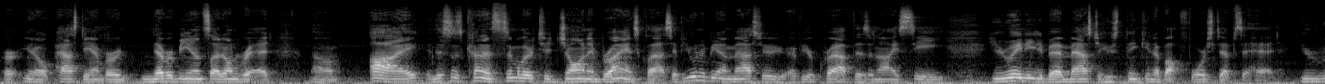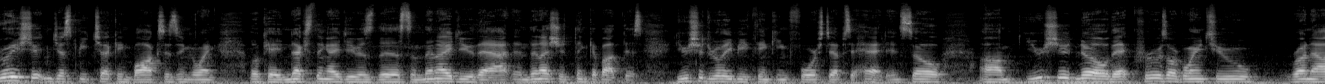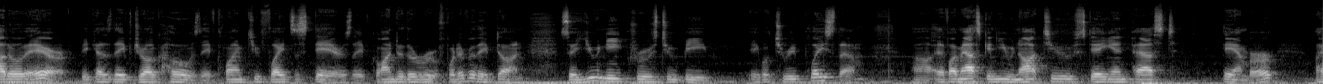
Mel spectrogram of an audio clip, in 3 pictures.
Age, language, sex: 40-59, English, male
